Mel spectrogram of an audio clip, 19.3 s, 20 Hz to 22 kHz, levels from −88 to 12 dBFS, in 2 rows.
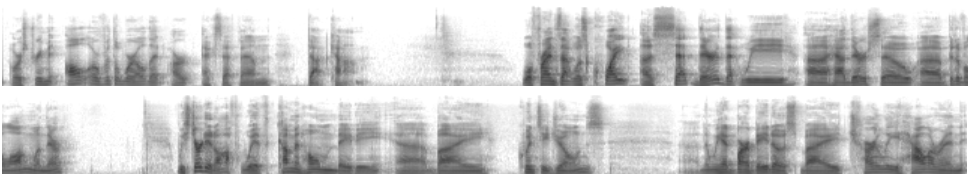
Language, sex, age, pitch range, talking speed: English, male, 50-69, 100-125 Hz, 155 wpm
